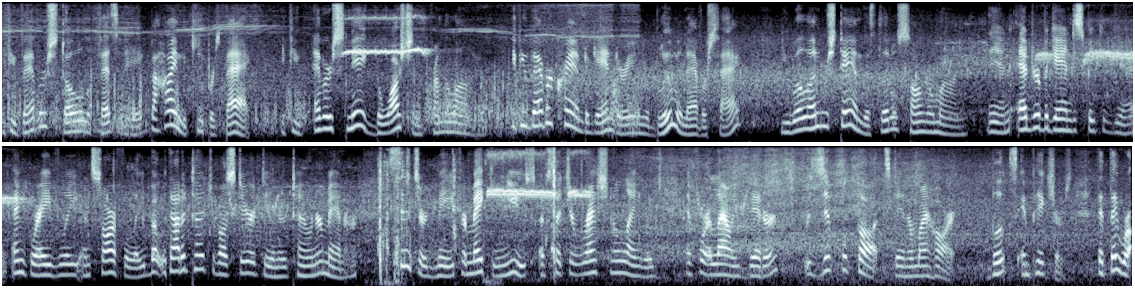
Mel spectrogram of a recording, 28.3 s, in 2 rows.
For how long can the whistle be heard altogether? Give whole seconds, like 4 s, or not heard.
4 s.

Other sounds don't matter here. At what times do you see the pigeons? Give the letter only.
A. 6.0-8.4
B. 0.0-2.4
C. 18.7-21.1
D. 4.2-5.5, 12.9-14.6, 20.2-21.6
C.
